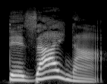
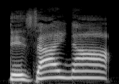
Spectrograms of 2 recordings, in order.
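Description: First: The pitch rises, then falls back low. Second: The pitch rises and stays high. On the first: "Low to high, then back down to low" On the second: "Start low and stay high"

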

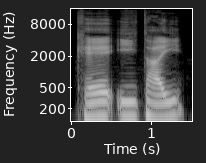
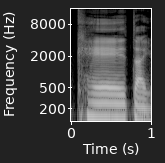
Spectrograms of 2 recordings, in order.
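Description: First: The first syllable has two separate vowels, e and i. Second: The first syllable has one long e sound. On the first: "when you said it in slow motion, you said" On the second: "you just sort of extend the A sound"

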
